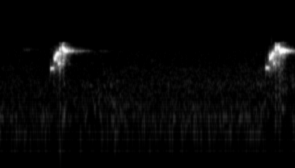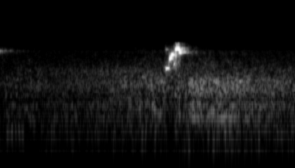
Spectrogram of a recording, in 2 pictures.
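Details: Pet bird in a good mood during a sunbath, giving three brief bright chirps about two seconds apart, each a quick rising flick, over soft background rustle that grows slightly louder toward the end.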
